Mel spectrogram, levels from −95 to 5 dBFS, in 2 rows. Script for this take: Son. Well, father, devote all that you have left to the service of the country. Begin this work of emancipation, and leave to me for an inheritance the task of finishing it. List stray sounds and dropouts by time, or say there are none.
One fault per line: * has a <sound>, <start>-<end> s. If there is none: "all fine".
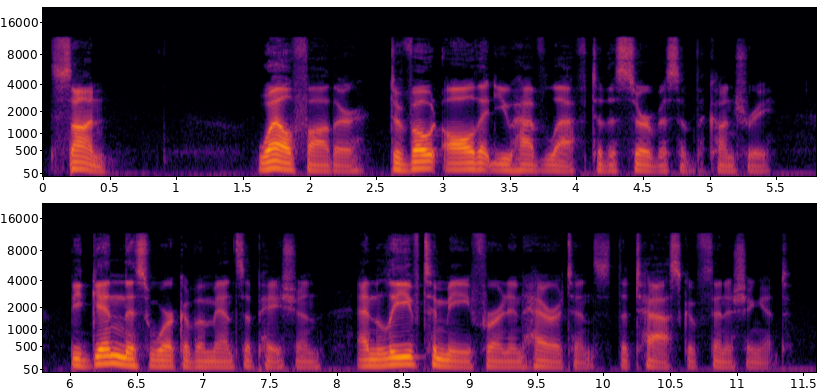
all fine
